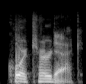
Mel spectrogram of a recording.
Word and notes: Quarterdeck: American English

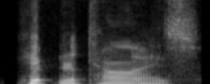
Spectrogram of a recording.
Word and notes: hypnotize: American English

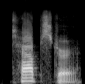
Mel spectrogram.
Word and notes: tapster: American English

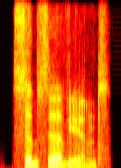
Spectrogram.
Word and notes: subservient: British English

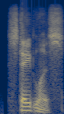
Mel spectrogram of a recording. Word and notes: stateless: American English

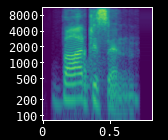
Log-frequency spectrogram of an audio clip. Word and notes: bartizan: Indian

